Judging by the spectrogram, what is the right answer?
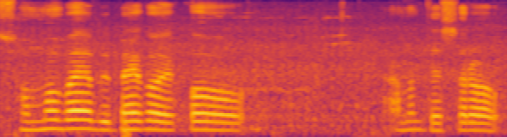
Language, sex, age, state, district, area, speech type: Odia, male, 18-30, Odisha, Ganjam, urban, spontaneous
